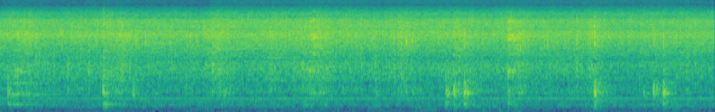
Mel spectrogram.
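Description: Finely chopped cabbage being sautéed in a pan, a low continuous sizzle broken by periodic scraping stirs of a spoon, close up with no talking.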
